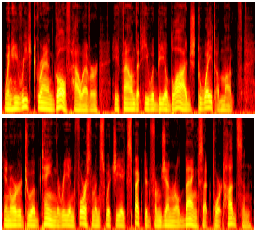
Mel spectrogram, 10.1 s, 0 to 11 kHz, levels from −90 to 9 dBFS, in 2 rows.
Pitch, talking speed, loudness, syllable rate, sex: 105 Hz, 190 wpm, -19 LUFS, 5.0 syllables/s, male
